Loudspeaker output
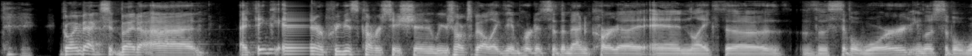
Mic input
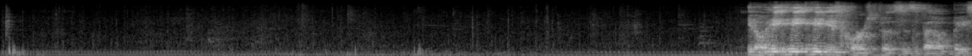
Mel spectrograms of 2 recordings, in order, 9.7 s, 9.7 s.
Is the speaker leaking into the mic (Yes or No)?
No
